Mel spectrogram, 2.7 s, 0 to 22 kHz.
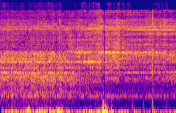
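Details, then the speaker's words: Western Digital Green 1TB WD10EADS from a MyBook external enclosure, about eight years use, failed, running with cover off: uneven low thumps over a thin high whine; noise source unclear, suspected spindle motor, heads seem not to touch platter. "I don't know if that's going from the head or the spindle if you have any hard drives professionals out there now I don't see any sparks fine it doesn't look like the heads touching the platter it looks awful close though I mean I'm thinking that's just the the spindle motor you know the motor that's turning the platte"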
